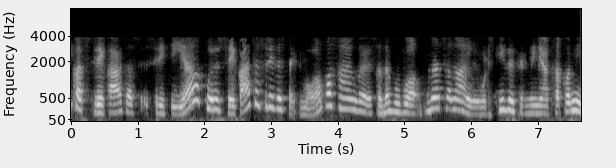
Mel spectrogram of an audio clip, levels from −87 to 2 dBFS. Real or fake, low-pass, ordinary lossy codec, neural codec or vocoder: fake; 7.2 kHz; AAC, 16 kbps; codec, 16 kHz, 1 kbps, X-Codec, HuBERT features, trained on balanced general audio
